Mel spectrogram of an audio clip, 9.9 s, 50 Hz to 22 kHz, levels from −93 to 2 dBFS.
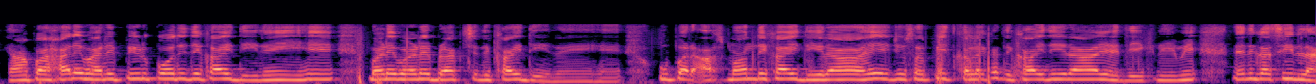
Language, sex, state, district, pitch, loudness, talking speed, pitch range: Hindi, male, Chhattisgarh, Balrampur, 210 Hz, -22 LUFS, 215 wpm, 195-225 Hz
